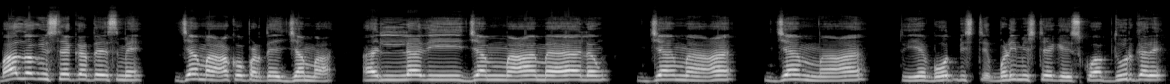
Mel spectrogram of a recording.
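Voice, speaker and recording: Male Quran teacher giving a tajweed lesson: brisk explanations, very slow drawn-out recitation. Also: sits high, steady tone, a bit bright. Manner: draws out recited words very slowly between brisk explanations.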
